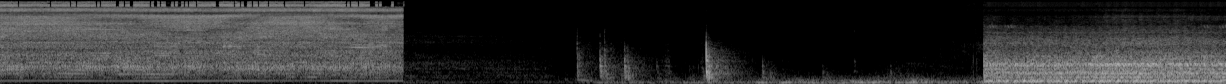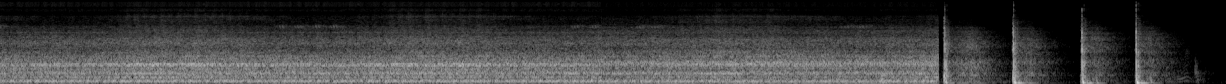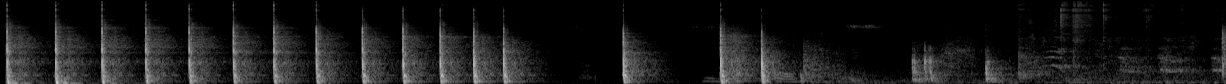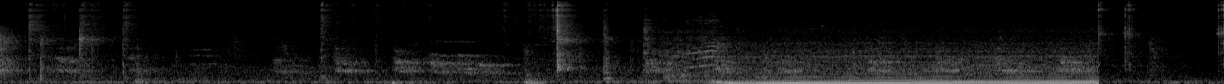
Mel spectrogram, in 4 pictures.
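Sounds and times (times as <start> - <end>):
power tool whining: 0.0 - 4.1, 9.8 - 23.9, 43.5 - 47.8
sharp knocks on wood: 21.7 - 29.8, 30.8 - 31.1, 31.8 - 32.7.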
